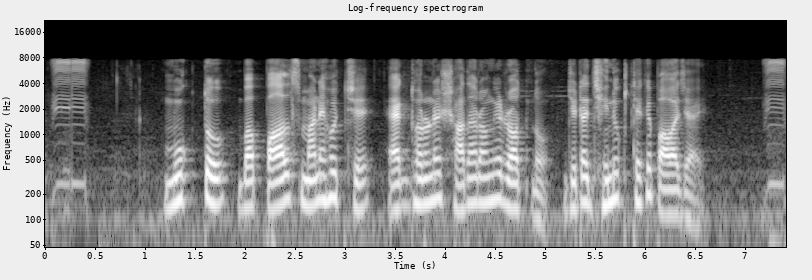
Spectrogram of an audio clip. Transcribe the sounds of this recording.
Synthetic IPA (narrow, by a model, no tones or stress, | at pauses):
mukt̪obapalsmaneɦotːɕʰe | ɛk̚d̪ʱɔɾoneɾʃad̪ʱaɾɔŋeɾːɔt̪no̰d͡ʑeʈad͡ʑʱinukt̪ʰekepaoad͡ʑa̰e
